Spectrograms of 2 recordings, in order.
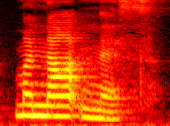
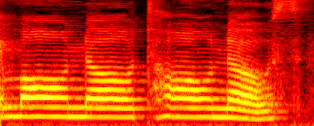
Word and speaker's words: monotonous: Number 1, monotonous. Monotonous. There are 4 O's in that word, so we don't say monotonos. We stress the second syllable, monotonous, and that O-U-S at the end gets reduced.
